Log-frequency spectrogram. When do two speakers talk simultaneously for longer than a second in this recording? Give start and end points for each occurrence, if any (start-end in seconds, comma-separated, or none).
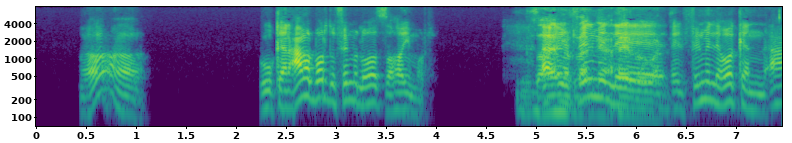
5.0-6.4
